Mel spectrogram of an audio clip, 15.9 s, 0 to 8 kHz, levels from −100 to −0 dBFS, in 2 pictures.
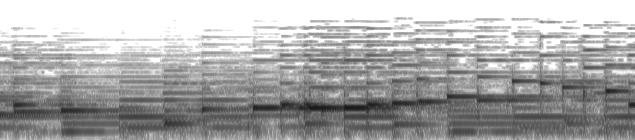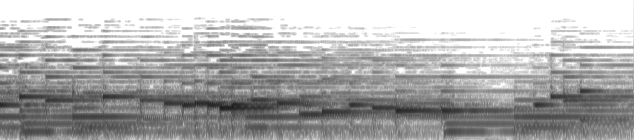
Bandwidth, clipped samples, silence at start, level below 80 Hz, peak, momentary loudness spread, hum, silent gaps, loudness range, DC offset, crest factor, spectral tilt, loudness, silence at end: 5.4 kHz; under 0.1%; 0 s; -56 dBFS; -6 dBFS; 12 LU; none; none; 7 LU; under 0.1%; 16 dB; -11 dB/octave; -23 LUFS; 0 s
